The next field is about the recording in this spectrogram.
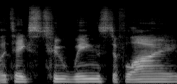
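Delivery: ordinary talk, nothing marked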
